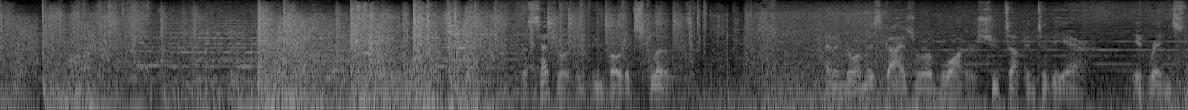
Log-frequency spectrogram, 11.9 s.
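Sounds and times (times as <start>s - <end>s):
warship guns firing at a half-surfaced U-boat: 0.0s - 7.8s
speech: 5.4s - 7.0s, 8.3s - 11.8s.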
